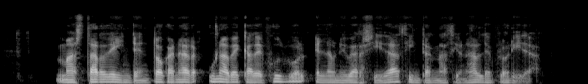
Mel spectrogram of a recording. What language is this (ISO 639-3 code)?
spa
